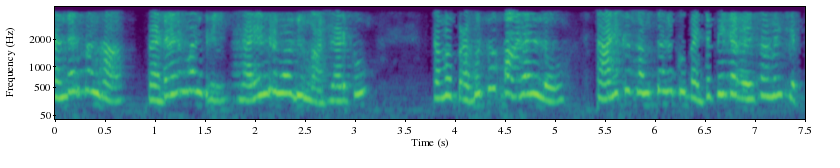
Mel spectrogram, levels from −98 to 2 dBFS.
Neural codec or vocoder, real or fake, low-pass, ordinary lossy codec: codec, 16 kHz, 2 kbps, FreqCodec, smaller model; fake; 3.6 kHz; AAC, 16 kbps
